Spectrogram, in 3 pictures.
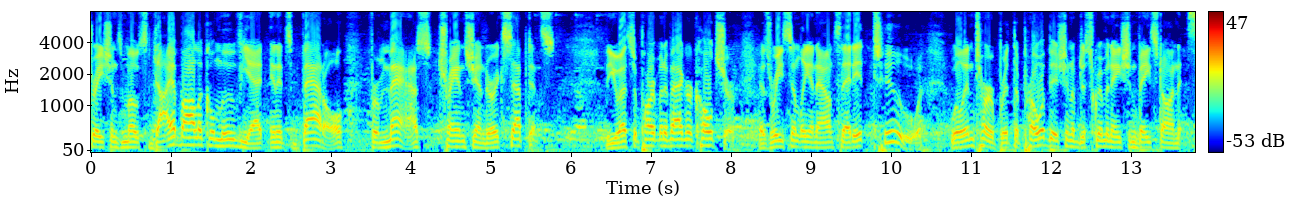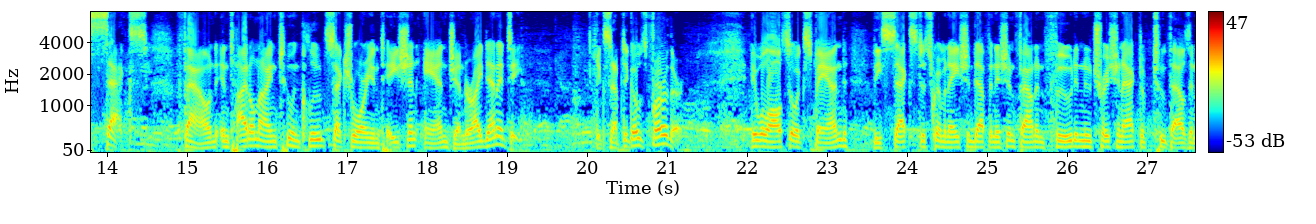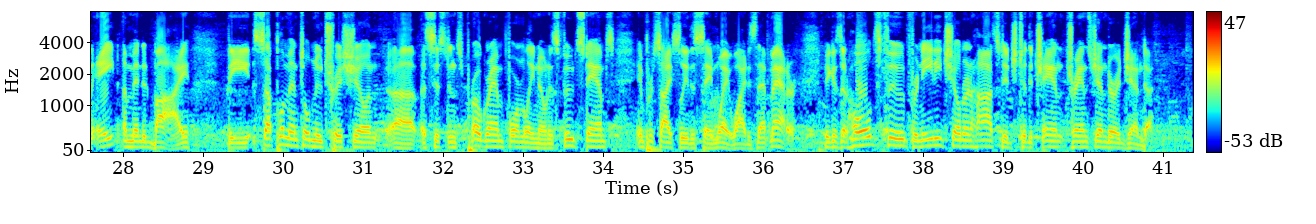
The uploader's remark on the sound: Is live at Scramblers Diner for the Friday Road Show & Heroes Breakfast.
